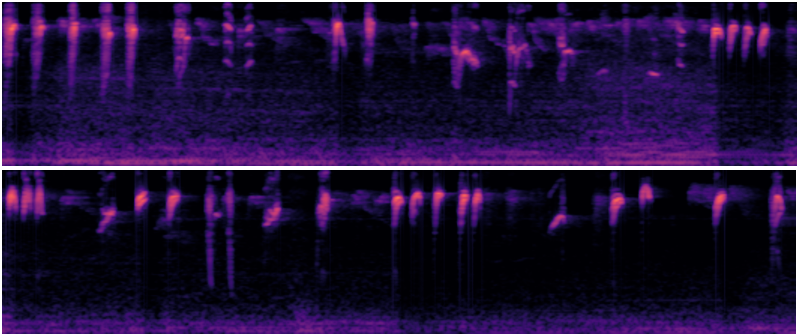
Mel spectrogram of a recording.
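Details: Brown-throated sunbird singing energetically in chattering style with sharp shots, as master material for other birds. A long, fast, unbroken series of high chips and thin twittering notes is heard, with some background noise early on.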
